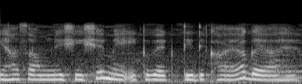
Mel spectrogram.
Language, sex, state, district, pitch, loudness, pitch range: Hindi, female, Chhattisgarh, Balrampur, 220 Hz, -14 LUFS, 215-225 Hz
